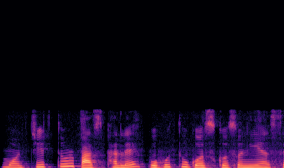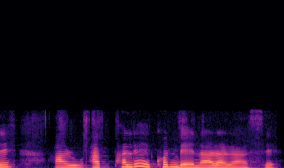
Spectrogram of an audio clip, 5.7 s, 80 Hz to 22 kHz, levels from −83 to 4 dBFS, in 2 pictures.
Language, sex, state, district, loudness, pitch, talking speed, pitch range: Assamese, female, Assam, Sonitpur, -20 LUFS, 245 Hz, 125 wpm, 225-285 Hz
